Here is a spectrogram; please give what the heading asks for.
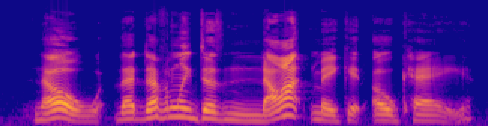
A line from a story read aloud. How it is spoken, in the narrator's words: Zuko snarled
